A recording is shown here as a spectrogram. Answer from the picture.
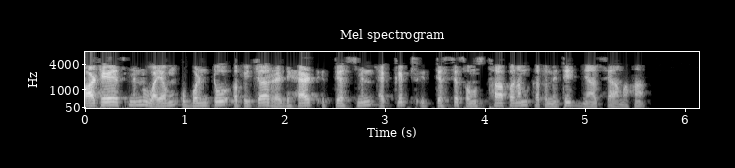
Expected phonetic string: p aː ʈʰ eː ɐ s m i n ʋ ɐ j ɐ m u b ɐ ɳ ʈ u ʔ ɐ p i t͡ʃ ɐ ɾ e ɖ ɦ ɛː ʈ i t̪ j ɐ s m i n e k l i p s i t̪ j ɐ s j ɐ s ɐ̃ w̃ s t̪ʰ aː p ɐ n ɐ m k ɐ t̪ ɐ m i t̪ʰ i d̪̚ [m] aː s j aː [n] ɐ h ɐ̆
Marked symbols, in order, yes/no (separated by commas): no, no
